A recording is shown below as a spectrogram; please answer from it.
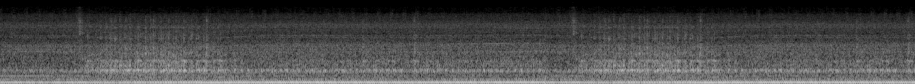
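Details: Nissan GT-R R35 idling: loose metallic rattle about four beats a second over the low rumble, typically from a failed bellhousing; fix is an upgraded bellhousing with hardened steel inserts and upgraded bearings.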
